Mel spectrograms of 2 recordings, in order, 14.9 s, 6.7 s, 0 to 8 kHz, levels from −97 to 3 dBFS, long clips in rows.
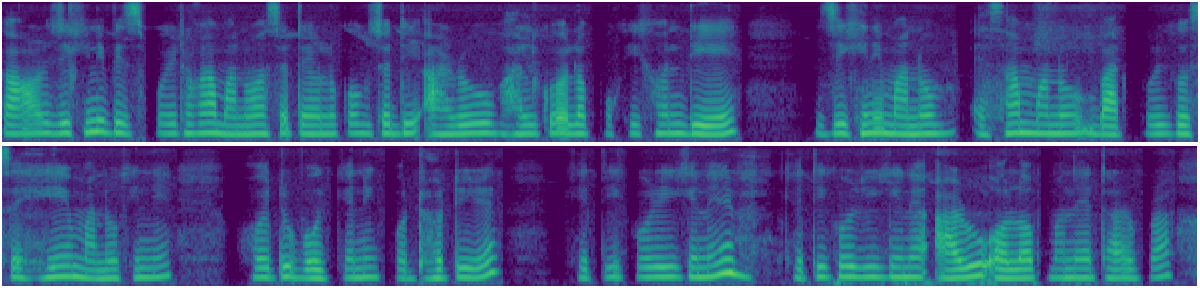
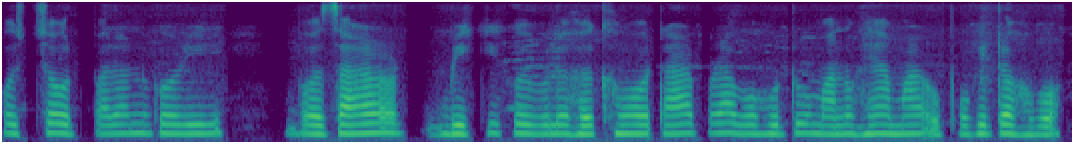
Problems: none marked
